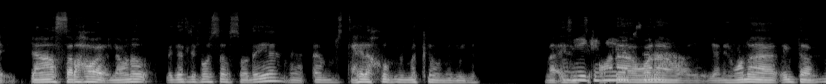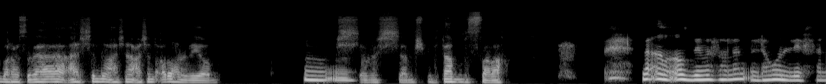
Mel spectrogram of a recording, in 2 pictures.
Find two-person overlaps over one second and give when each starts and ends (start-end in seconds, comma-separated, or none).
5.6-6.9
